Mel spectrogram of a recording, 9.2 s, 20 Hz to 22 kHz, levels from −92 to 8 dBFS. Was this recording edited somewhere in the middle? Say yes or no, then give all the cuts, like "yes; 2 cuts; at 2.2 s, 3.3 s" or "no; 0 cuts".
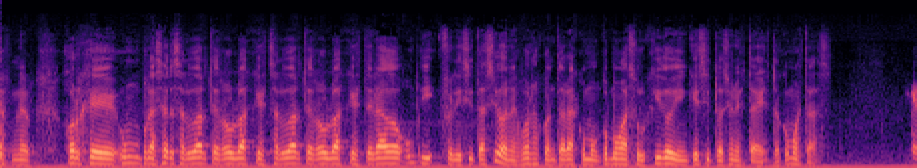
yes; 3 cuts; at 2.7 s, 4.1 s, 5.7 s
